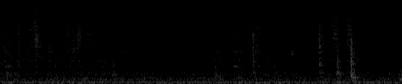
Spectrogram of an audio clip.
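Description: Faint swishing of a paintbrush dragging thinned acrylic paint across paper, in several separate strokes.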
